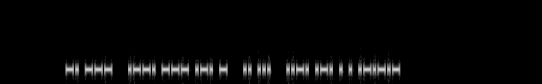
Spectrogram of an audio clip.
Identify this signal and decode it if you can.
Morse code, heard as a keyed tone, about 50 wpm, 700 Hz. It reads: NO PORT IS FREE.
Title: Sentences from Top 1000 Words - Review Part 1 - 50wpm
